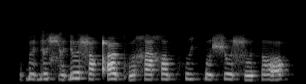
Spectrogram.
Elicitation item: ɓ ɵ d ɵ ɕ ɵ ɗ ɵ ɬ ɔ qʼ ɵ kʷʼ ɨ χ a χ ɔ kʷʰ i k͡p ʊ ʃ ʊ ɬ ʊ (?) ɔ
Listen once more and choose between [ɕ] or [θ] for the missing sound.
θ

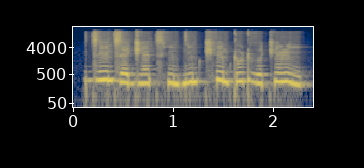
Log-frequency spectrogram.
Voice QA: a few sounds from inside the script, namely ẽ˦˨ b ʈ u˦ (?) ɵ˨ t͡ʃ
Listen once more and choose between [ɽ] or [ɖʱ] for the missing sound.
ɖʱ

